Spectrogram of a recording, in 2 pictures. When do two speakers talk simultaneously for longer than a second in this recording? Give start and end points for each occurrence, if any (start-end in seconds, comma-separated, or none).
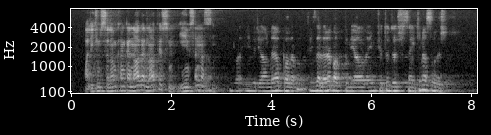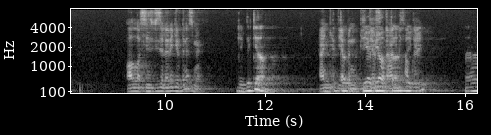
13.2-15.1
